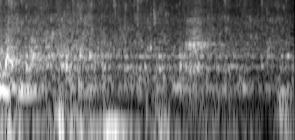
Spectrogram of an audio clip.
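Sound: toilet flushing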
